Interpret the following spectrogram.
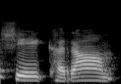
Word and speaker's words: Shekharam: So for example, Taranayaka Shekharam. So here Kha is a Mahaprana.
